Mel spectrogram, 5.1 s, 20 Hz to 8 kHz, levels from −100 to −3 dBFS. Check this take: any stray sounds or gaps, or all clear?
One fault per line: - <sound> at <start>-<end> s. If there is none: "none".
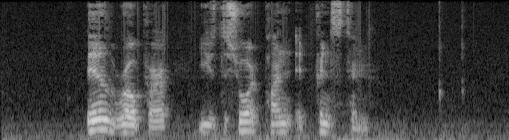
none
